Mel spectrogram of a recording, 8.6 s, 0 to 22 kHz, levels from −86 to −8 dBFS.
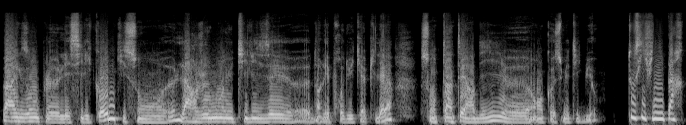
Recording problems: distortion; heavy; 16% of the sound clipped

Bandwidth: 14.5 kHz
